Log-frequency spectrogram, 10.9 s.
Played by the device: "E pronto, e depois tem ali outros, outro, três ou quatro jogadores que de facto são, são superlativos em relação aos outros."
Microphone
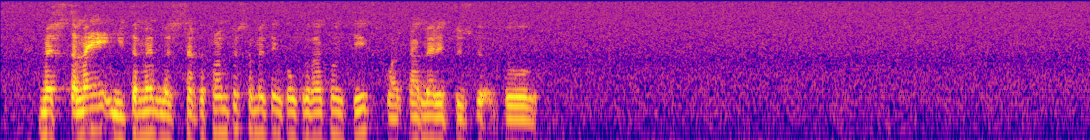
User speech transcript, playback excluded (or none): mas também, e também, mas de certa forma, depois também tenho que concordar contigo. Claro que há mérito do, joga- do-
